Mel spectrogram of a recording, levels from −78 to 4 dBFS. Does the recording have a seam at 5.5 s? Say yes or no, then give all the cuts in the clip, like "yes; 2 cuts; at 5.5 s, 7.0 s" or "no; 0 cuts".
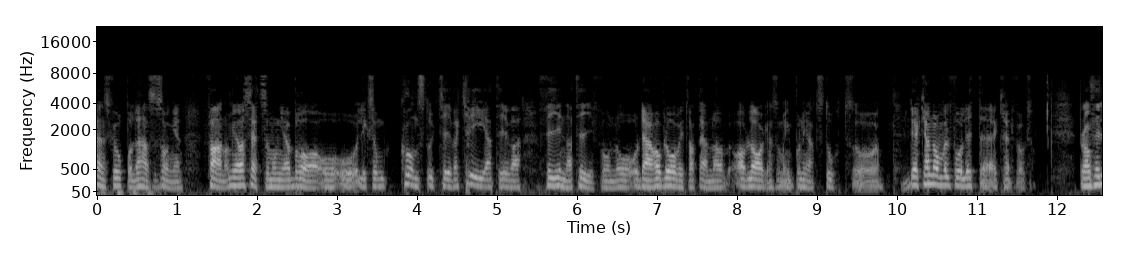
yes; 1 cut; at 5.5 s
